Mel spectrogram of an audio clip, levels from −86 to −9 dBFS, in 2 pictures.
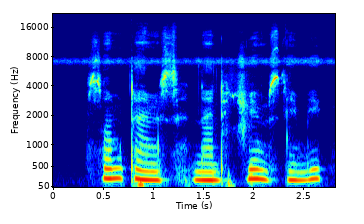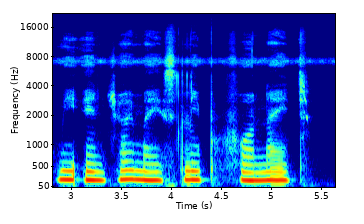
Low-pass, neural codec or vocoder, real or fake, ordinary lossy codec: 19.8 kHz; none; real; none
